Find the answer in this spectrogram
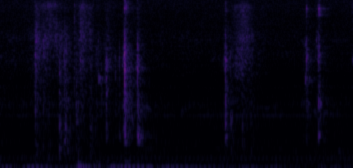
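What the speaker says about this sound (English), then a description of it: "type in this box, but it's not letting me type" Quiet, close keyboard typing comes in a few short bursts of soft clicks, with pauses between them, over a low steady hum.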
